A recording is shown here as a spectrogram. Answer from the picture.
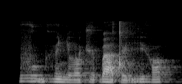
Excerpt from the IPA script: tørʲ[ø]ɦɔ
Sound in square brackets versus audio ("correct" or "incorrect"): correct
